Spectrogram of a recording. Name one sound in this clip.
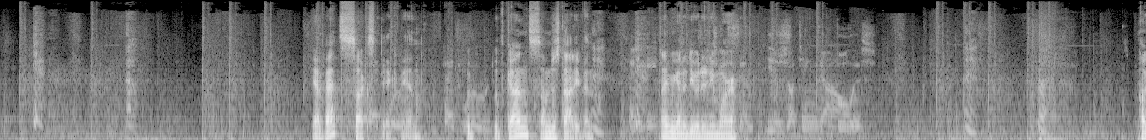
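Laser guns fire in rapid zapping shots.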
